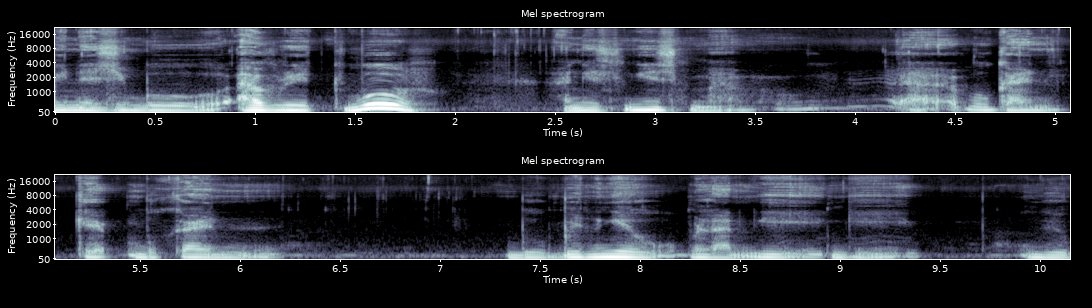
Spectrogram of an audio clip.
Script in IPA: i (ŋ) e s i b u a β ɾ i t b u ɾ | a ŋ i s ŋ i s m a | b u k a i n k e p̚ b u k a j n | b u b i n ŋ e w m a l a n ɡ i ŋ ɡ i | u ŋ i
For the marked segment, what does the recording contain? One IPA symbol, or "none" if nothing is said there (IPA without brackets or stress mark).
n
